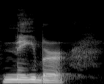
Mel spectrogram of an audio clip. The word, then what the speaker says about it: neighbor: It was basically changed to F or nothing, like neighbor. You don't pronounce the GH.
